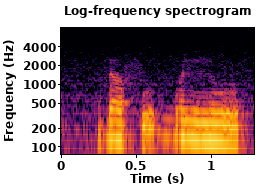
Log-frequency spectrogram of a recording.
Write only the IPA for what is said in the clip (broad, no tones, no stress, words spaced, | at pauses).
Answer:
ɗɤfṵ ɡ͡boɲnu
